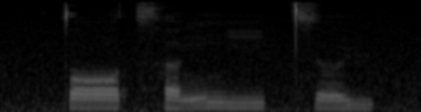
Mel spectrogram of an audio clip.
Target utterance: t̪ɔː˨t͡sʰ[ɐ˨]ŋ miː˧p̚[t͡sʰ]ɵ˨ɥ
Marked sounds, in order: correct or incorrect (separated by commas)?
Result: incorrect, incorrect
